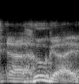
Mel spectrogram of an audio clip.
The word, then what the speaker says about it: hygge: It's hygge. It's a Dutch word. Yeah, it doesn't look like it's it's H-Y-G-G-E.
